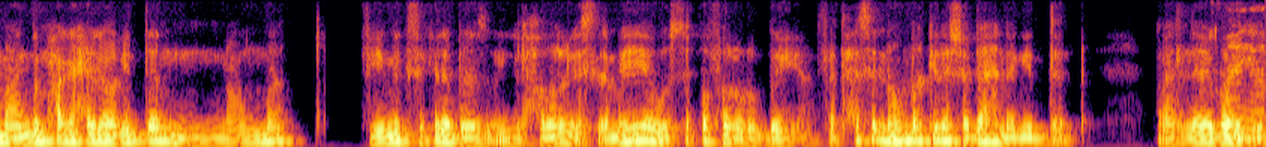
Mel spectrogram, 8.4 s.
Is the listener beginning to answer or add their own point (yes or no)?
no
